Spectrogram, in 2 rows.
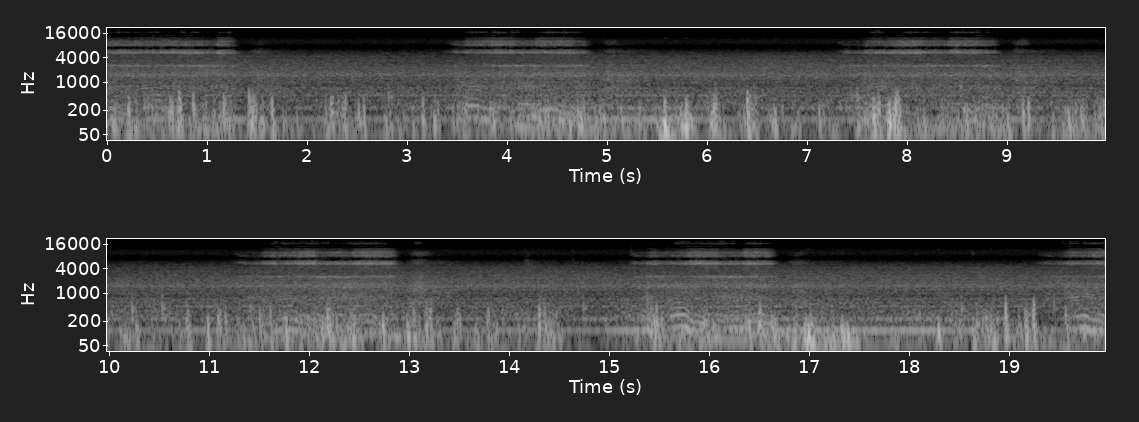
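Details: Low rattling snores repeating about every 4 seconds, roughly 14 breaths a minute, over a faint hum: snoring during sleep.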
